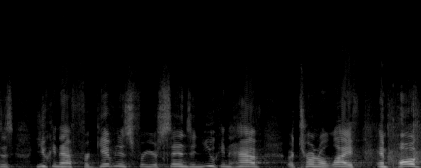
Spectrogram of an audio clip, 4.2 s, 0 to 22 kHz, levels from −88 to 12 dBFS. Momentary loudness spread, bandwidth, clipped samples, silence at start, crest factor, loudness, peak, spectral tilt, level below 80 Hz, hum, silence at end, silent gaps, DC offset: 12 LU; over 20 kHz; under 0.1%; 0 s; 20 dB; -40 LUFS; -20 dBFS; -3.5 dB/octave; -76 dBFS; none; 0 s; none; under 0.1%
